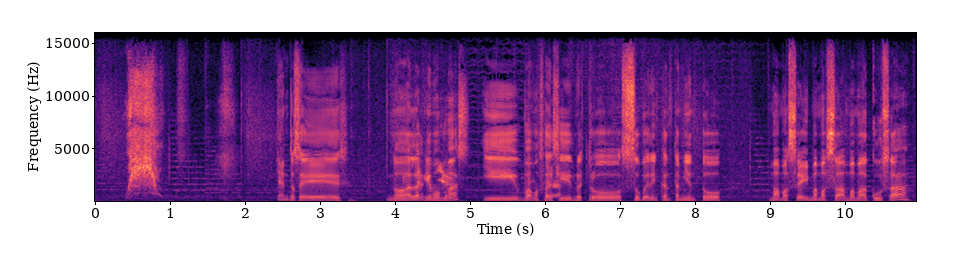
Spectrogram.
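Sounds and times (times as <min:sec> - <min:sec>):
cat meowing: 0:00.4 - 0:01.0
speech: 0:02.4 - 0:10.9.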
